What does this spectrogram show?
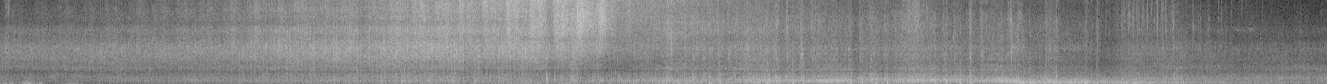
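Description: Steam-hauled passenger train headed by a Southern Railway Bulleid 'Battle of Britain' class light Pacific, approaching and passing close by. Coach wheels give a clickety-clack over the rail joints. The sound grows steadily louder, peaks as the carriages go by, and falls away near the end.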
